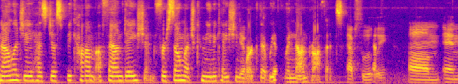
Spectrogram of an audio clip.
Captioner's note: audio error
